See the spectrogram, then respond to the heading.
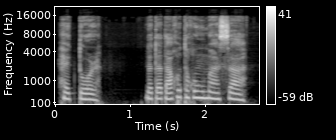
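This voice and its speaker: A woman's voice: medium pitch, steady tone, normal speed, warm tone, no echo, studio quality, close to an everyday voice. A woman voicing a reluctant, easily flustered young woman falling in love in a narrated romance story. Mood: hesitant.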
